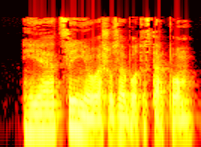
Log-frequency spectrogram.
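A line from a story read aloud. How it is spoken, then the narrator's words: Quiet. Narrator (Russian): тихо сказала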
